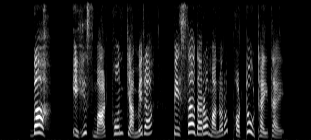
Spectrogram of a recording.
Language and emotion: Odia, surprised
